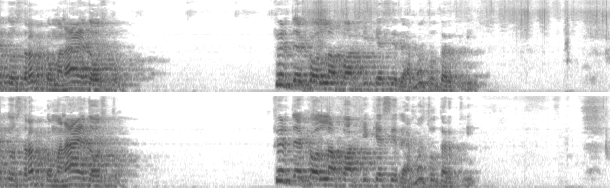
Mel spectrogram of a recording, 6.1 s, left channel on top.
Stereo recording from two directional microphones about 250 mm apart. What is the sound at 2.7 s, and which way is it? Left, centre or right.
A man's voice, right.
